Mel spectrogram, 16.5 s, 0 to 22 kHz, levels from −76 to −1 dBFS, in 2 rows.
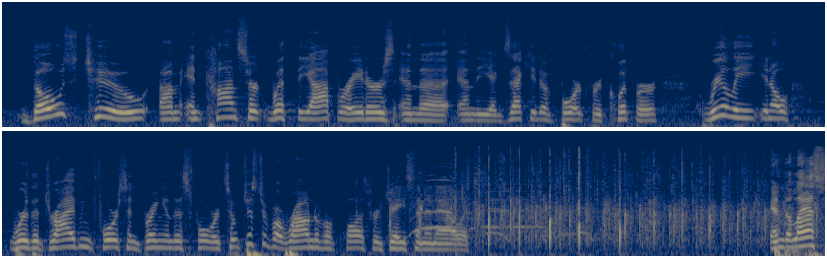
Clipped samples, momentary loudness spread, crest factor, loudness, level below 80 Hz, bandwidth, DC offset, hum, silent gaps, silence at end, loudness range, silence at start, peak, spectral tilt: under 0.1%; 10 LU; 28 dB; -35 LUFS; -50 dBFS; 14 kHz; under 0.1%; none; none; 0 s; 4 LU; 0.2 s; -8 dBFS; -4.5 dB/octave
